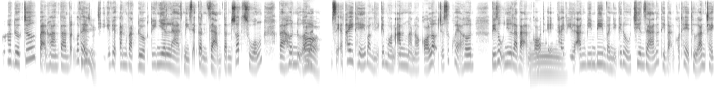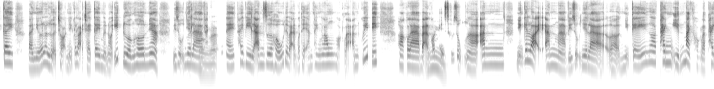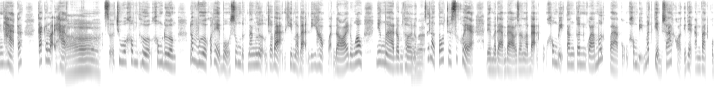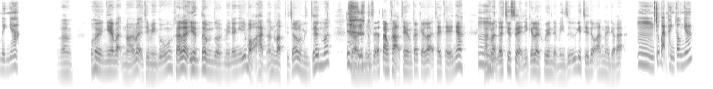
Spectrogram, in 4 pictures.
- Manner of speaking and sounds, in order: tapping; other background noise; laughing while speaking: "yên"; laugh
- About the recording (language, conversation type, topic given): Vietnamese, advice, Làm sao để không thất bại khi ăn kiêng và tránh quay lại thói quen cũ?
- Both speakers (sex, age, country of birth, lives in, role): female, 30-34, Vietnam, Vietnam, advisor; male, 20-24, Vietnam, Vietnam, user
